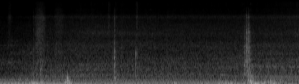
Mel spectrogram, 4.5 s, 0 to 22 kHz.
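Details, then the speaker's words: Nissan VQ35HR after oil galley gasket leak fix, new water pump, timing chain guides and tensioner; start after refilling coolant: low, even idle with a few clunks, no knocking or ticking; normal start and idle. "Wonderful. As you guys are hanging over here over there. Engine is working smoothly."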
